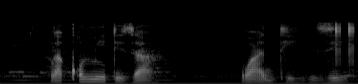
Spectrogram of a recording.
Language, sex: Venda, male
